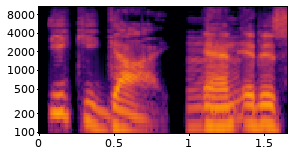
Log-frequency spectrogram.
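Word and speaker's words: ikigai: It is called eeky guy and it is spelled y i k i g ai.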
